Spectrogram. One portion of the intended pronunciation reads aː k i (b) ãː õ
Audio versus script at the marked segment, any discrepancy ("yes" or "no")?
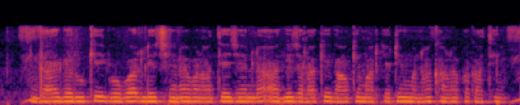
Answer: yes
